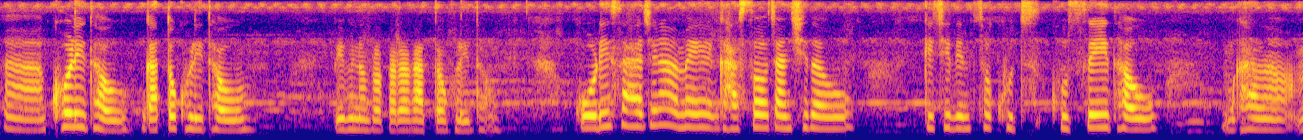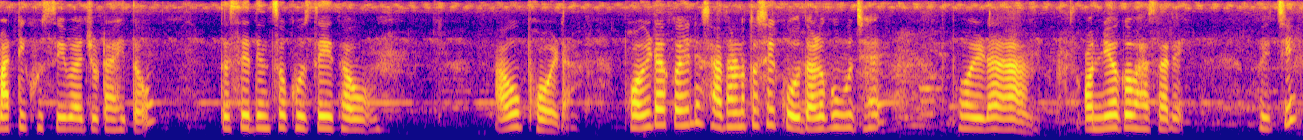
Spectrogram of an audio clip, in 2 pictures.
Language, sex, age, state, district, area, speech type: Odia, female, 18-30, Odisha, Jagatsinghpur, rural, spontaneous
